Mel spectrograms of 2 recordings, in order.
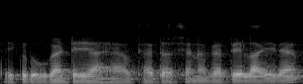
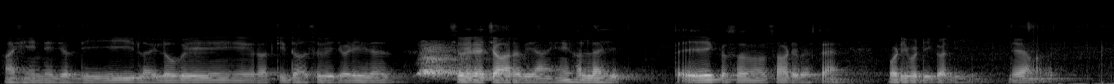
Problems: none marked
